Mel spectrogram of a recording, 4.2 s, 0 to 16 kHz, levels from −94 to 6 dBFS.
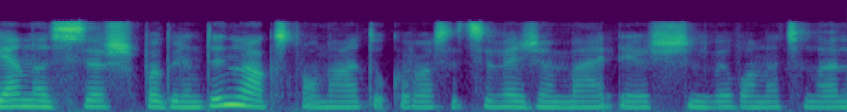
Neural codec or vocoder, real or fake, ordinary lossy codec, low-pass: codec, 16 kHz, 1 kbps, FunCodec, trained on Chinese and English, 50 frames a second; fake; Opus, 64 kbps; 7.2 kHz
